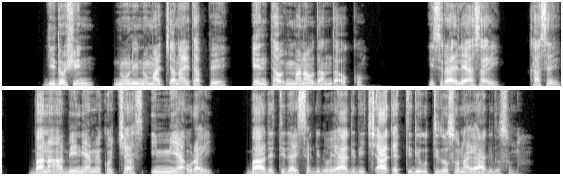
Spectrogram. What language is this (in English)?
Gofa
